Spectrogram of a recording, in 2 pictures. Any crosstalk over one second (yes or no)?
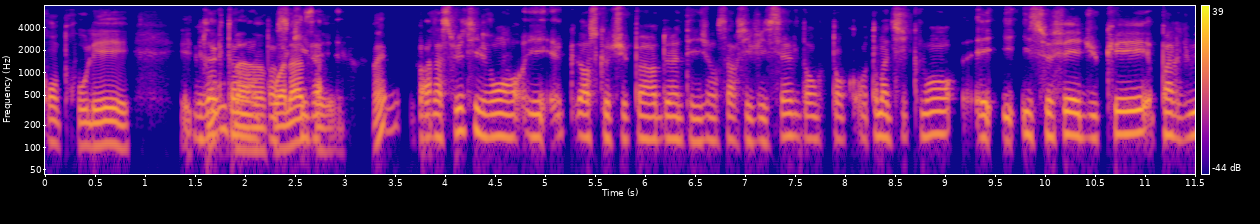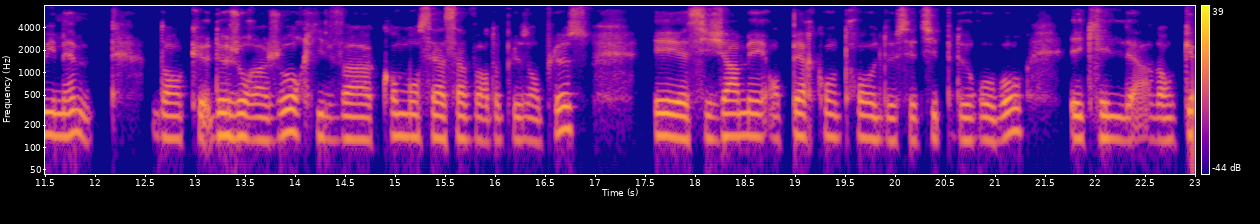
yes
